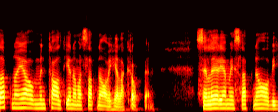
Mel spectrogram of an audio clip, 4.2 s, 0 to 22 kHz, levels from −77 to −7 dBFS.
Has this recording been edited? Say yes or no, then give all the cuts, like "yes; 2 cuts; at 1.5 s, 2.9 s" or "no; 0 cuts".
no; 0 cuts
